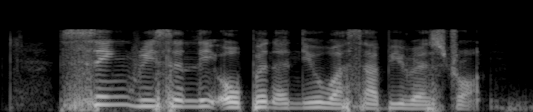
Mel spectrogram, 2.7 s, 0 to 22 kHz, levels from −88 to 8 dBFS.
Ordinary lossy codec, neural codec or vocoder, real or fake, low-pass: none; vocoder, 22.05 kHz, 80 mel bands, Vocos; fake; 7.2 kHz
